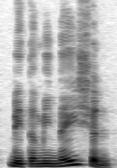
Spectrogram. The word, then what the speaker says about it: determination: Các bạn chú ý cho âm rơi vào chữ này. Determination.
